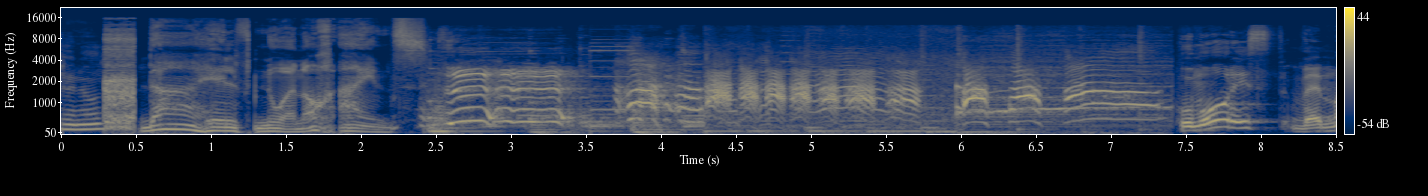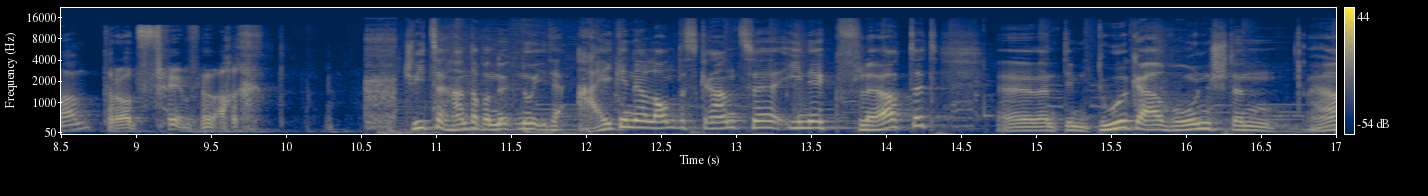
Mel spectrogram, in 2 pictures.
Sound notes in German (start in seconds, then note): 2.5 lachen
